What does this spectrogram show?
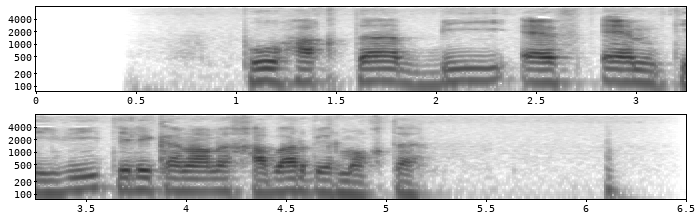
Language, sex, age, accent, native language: Uzbek, male, 18-24, Samarqand, Uzbek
